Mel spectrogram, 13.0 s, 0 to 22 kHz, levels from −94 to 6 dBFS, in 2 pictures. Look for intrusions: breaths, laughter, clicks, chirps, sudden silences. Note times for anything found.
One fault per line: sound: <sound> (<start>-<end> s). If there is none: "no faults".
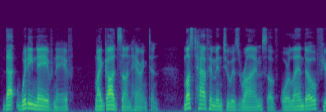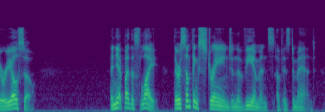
no faults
